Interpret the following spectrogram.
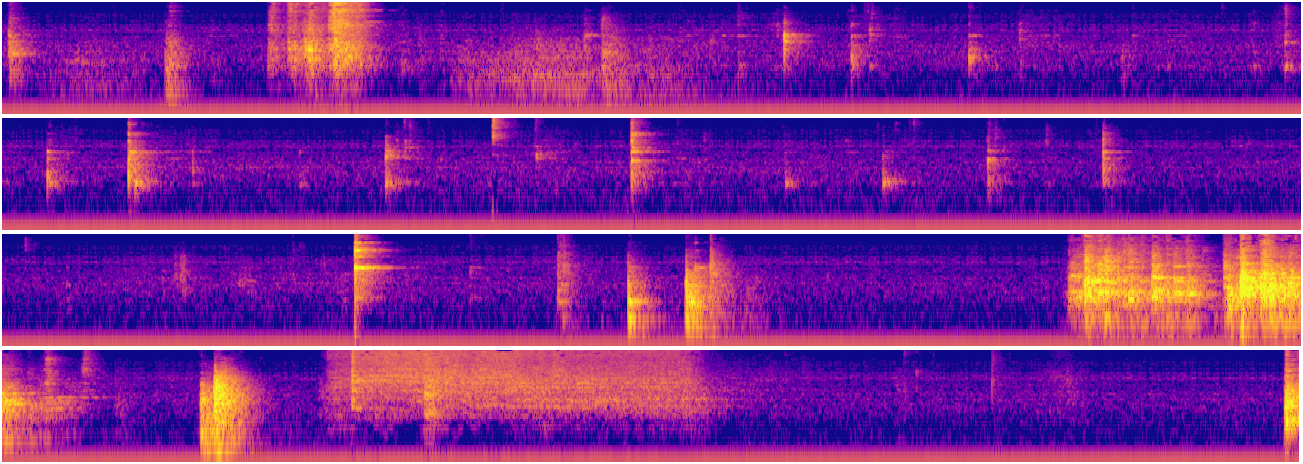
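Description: Kitchen clatter from dishes and cutlery being handled: scattered light clinks and knocks, a denser clattering burst about three-quarters of the way in, then a steady hiss for about two seconds near the end.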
